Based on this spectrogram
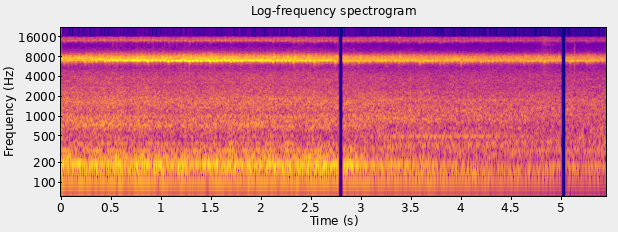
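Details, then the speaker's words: Car engine at idle just after a cold start, with a steady high-pitched drive belt squeal above the hum that fades away on its own within seconds to a minute or two. "Dengarkan dengan seksama nanti ada bunyi decitan di area mesin ini kita Nyalakan [Musik] [Musik] hai hai Hai seperti yang teman-teman dengar ada bunyi berdecit ya"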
